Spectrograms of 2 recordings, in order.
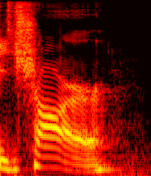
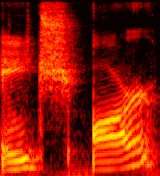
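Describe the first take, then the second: First: The first letter sounds like itch, run together. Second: The first letter is said as a clear aitch. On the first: "the name sounds to me like Ichar" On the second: "like human resources"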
